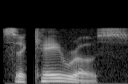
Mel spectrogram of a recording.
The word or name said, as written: Siqueiros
